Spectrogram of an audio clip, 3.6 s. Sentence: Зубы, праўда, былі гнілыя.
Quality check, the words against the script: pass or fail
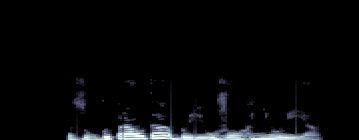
fail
